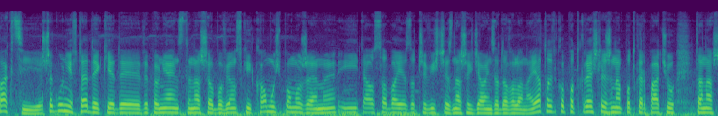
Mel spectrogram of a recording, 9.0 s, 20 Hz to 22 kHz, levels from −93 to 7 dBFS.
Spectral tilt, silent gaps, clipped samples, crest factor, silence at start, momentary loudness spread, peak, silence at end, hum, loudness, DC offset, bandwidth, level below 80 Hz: -7 dB/octave; none; under 0.1%; 14 dB; 0 s; 4 LU; -2 dBFS; 0 s; none; -17 LUFS; under 0.1%; 14 kHz; -32 dBFS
